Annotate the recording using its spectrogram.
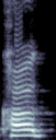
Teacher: अल्प प्राण किसको कहते हैं, जिन वर्णों के उच्चारण में मुख से कम श्वास निकले, जैसे का है, चा है, टा है। वहीं आप जब खा बोलते हैं तो श्वास ज्यादा निकलती है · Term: महाप्राण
